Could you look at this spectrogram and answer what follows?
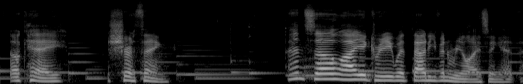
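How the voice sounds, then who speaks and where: In this first-person visual novel narration and dialogue, the main character and narrator is an awkward male student who gets flustered easily. A performer voices him in a natural, medium-pitched voice, telling of his school day through a hesitant, wry inner monologue.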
